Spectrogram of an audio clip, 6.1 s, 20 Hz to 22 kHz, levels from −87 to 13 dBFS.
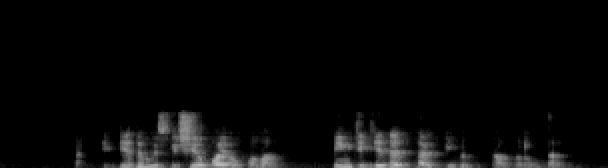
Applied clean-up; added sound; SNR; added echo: neural mask model DeepFilterNet 3.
